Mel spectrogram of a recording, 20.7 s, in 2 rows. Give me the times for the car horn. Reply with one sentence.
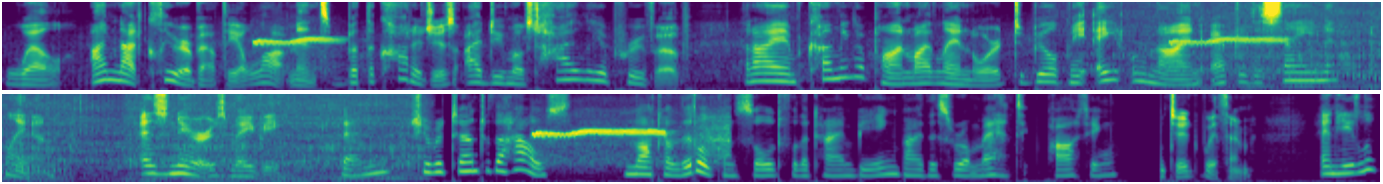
The car horn can't be heard in this clip.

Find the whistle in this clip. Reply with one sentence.
The whistle can be heard from 1.9 to 2.6 s, from 8.8 to 9.7 s and from 14.2 to 15.8 s.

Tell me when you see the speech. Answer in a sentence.
The speech can be heard from 0.0 to 10.8 s and from 11.3 to 20.6 s.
